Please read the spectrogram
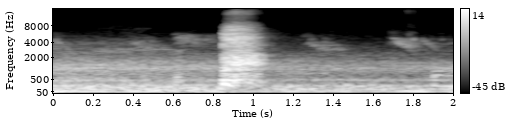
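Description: A single loud, harsh crow caw about a second in, short and sudden, over faint chirps of small birds.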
